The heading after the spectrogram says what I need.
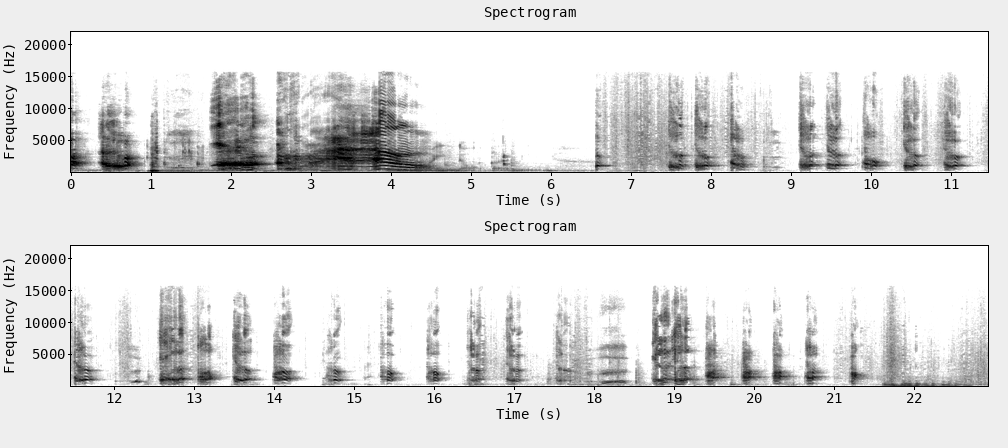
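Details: Whooping cough (pertussis, the "hundred-day cough"): long run of rapid, short coughs in a paroxysm ending in a drawn-in breath.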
